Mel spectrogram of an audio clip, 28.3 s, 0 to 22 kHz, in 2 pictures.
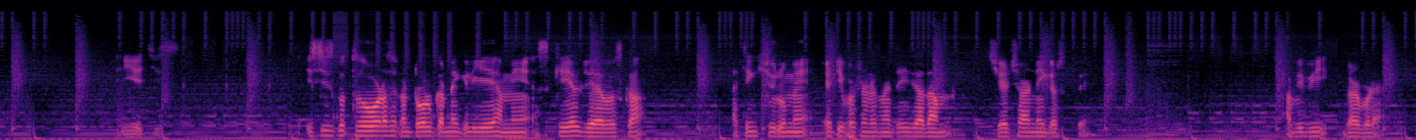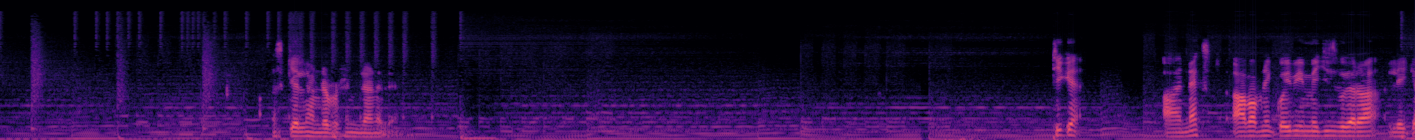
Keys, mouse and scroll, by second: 2.4 click, 10.5-12.3 drag, 17.3-20.8 drag, 20.7 space, 22.4 click, 22.8 space, 25.3 click.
